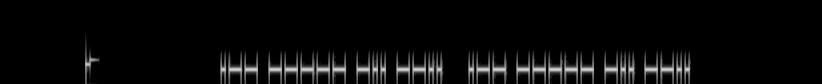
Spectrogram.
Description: Morse code, heard as a keyed tone, about 30 wpm, 700 Hz. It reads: W0DZ W0DZ
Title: USA Call Signs Repeated 2x 30wpm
